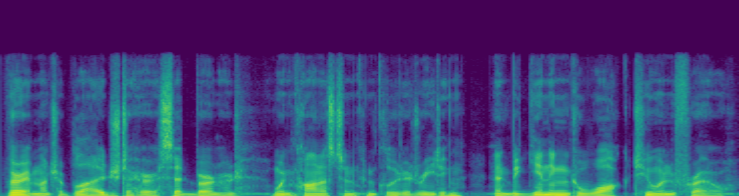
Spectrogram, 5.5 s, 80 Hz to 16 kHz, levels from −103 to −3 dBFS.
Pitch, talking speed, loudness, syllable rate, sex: 95 Hz, 195 wpm, -19 LUFS, 5.6 syllables/s, male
